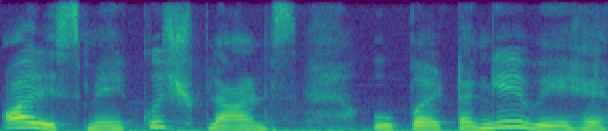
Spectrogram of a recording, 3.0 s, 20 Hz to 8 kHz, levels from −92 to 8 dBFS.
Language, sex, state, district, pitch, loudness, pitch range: Hindi, female, Jharkhand, Ranchi, 215 Hz, -16 LUFS, 205-250 Hz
